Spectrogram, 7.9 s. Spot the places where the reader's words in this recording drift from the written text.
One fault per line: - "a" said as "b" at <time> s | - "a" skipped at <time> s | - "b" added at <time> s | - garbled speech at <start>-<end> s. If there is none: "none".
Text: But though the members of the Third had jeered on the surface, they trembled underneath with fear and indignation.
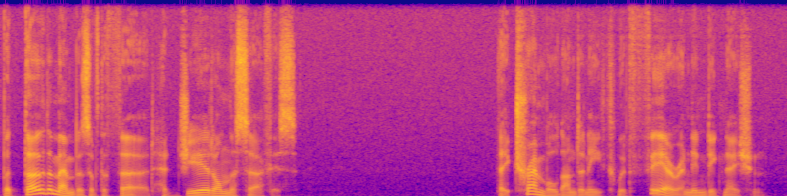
none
